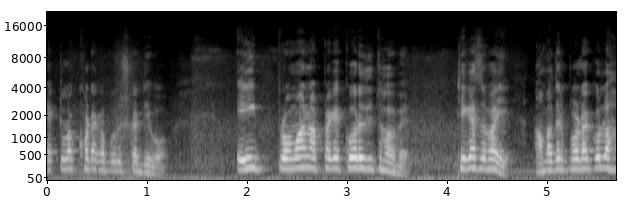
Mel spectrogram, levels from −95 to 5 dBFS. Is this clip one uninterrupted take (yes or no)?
yes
